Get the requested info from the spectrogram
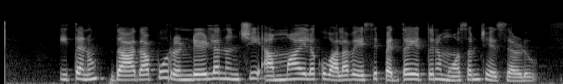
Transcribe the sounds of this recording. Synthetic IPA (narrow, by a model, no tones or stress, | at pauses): it̪ɐnud̪aːd̪aːpuɾe̞ɳɖeːɭlɐnuɲt͡ʃiʔɐmːaːjulɐkuʋɐlɐʋe̞ːsipɛd̪ːɐjet̪ːunɐmɔːsɐmt͡ʃɛːʃaːɽu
